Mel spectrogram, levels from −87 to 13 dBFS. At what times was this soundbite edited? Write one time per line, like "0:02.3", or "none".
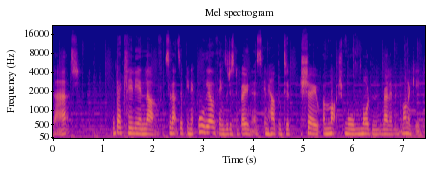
none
